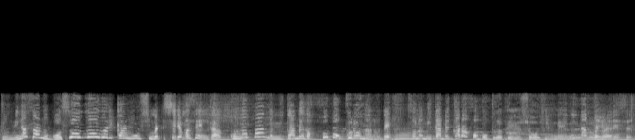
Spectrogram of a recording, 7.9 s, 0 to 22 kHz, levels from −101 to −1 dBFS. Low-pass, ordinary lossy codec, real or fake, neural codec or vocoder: 7.2 kHz; none; fake; codec, 44.1 kHz, 2.6 kbps, SNAC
